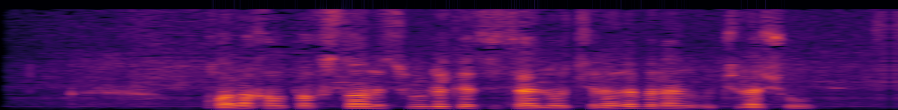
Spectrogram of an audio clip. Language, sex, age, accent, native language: Uzbek, male, 25-34, Toshkent shahri, Uzbek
